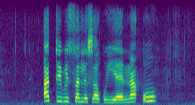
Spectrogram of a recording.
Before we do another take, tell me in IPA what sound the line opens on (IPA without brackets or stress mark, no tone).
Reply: a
